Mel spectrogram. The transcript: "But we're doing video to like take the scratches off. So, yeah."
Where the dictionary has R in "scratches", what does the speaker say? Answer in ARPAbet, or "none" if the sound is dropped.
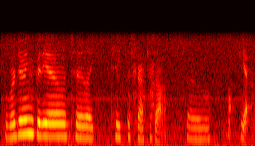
R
